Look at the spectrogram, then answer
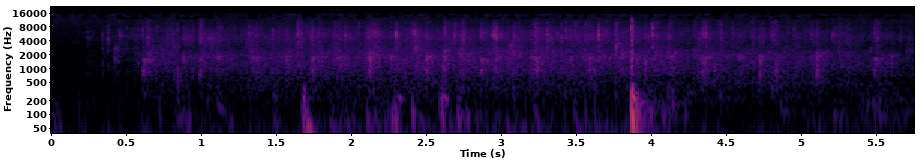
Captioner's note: audience applause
